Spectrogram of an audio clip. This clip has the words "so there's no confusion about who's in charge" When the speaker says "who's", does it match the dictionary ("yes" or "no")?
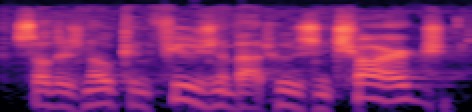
yes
